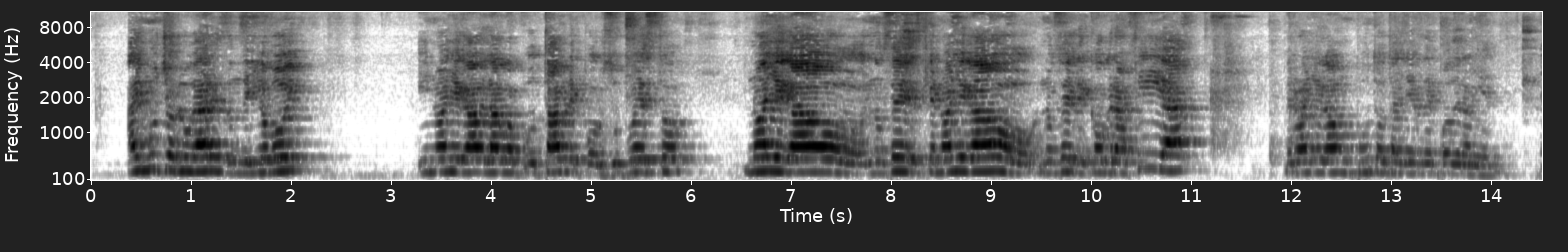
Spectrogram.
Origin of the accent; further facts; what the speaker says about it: Bolivia; yo soy boliviana, y como boliviana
